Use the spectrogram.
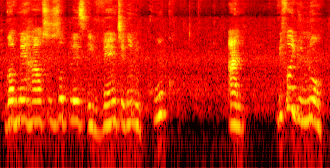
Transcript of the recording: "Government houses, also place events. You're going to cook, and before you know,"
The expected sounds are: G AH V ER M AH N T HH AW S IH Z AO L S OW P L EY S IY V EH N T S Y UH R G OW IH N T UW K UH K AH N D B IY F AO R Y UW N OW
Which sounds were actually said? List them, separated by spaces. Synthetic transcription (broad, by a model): G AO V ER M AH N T HH AW S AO S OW P L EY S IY V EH N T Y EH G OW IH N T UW K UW K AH N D B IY F AO Y UW N OW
